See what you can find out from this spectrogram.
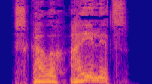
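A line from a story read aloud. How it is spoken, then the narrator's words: Quiet. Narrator (Russian): тихо промолвил Одноглазый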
